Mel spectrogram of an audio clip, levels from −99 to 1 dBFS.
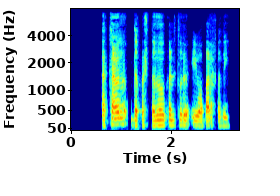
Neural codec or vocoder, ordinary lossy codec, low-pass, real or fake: codec, 44.1 kHz, 1.7 kbps, Pupu-Codec; MP3, 48 kbps; 7.2 kHz; fake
